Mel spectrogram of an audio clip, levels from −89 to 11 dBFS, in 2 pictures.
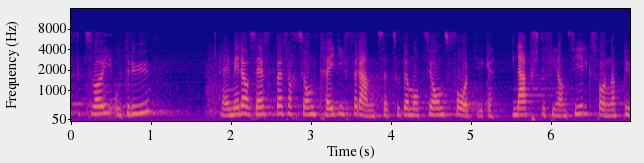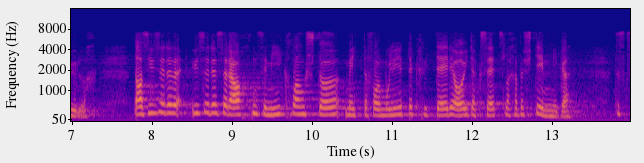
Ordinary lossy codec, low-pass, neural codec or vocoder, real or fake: AAC, 64 kbps; 7.2 kHz; none; real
